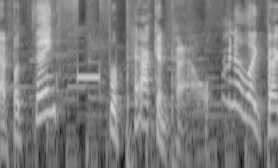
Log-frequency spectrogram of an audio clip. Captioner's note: beep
